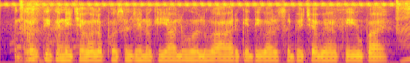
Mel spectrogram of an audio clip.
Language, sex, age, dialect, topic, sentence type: Maithili, female, 18-24, Southern/Standard, agriculture, question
